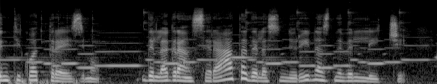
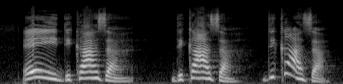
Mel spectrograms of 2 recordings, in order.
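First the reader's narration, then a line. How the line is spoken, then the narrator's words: Exclaimed. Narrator (Italian): esclamò il signor Folair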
